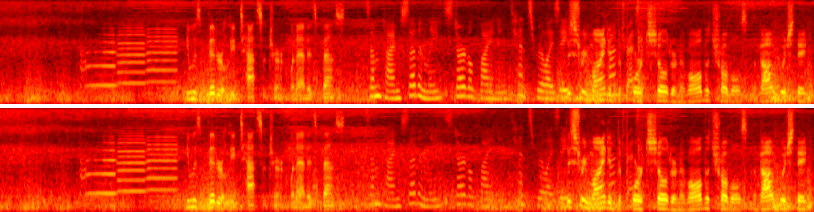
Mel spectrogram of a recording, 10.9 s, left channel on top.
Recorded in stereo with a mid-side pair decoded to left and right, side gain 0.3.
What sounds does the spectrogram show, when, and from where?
1.1 s a trumpet: 30° right
2.5 s a man speaking: straight ahead
4.9 s a woman speaking: 65° left
7.5 s a man speaking: 40° right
